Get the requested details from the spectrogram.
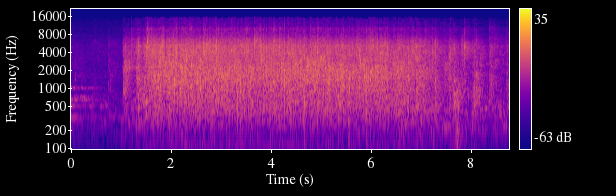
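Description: Young children clap their hands together in a loud, steady burst of applause that fades toward the end.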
